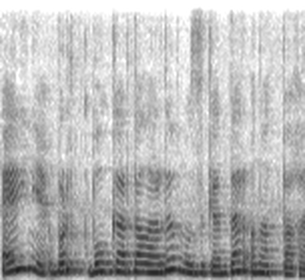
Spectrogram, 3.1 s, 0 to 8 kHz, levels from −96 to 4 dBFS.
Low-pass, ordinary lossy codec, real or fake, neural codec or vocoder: none; none; real; none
